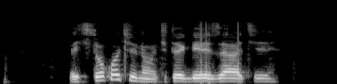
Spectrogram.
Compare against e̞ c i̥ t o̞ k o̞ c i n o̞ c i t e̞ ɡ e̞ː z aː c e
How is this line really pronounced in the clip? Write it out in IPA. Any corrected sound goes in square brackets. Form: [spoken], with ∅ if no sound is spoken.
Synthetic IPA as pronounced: e̞ c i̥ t o̞ k o̞ c i n o̞ c i t e̞ ɡ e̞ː z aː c [i]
